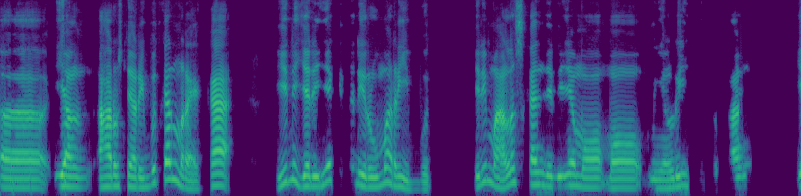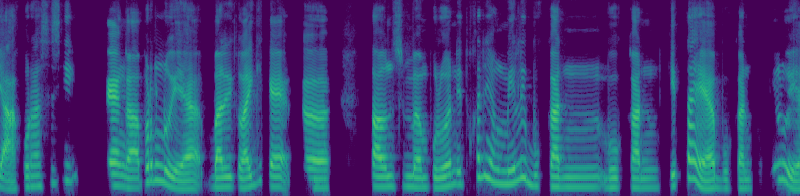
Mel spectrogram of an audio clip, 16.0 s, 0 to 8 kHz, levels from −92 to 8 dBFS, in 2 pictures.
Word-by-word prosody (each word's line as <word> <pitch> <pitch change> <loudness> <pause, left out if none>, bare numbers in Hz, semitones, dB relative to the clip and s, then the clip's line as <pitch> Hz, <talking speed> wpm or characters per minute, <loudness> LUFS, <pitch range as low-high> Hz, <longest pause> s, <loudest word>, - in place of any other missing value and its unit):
eee, 135 -1 +2 0.2
yang 155 -1 +5 0.2
harusnya 160 0 +3
ribut 150 +10 -4
kan 260 0 +5
mereka, 175 -7 +3 0.5
gini 220 +10 -3
jadinya 160 +8 +2
kita - - -23
di 165 - +4
rumah 150 +10 0
ribut. 115 -7 -5 0.4
Jadi - - -2
males 215 -1 +2
kan, 185 0 +3
jadinya 155 +2 0
mau 140 -2 0
mau 135 0 -1 0.2
milih 130 +5 -3
gitu - - -32
kan. - - +1 0.6
Ya, - - +2
aku 155 - -6
rasa 160 +3 -5
sih 240 +2 -10 0.3
kayak 175 0 +8
nggak 135 0 +3
perlu 235 -1 +1
ya, 120 -1 +2
balik 145 +1 +2
lagi 145 +11 +3
kayak 150 - +2
ke 145 - +2 0.6
tahun 150 -1 +5
90-an 145 +1 0
itu 190 - -11
kan 295 - -3
yang 245 -6 0
milih 215 +9 0
bukan 160 -4 +2 0.5
bukan 140 -1 -1
kita 330 -4 0
ya, 120 - +6
bukan 125 0 -3
pemilu 245 +1 -7
155 Hz, 170 wpm, -23 LUFS, 140-190 Hz, 0.6 s, kayak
